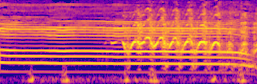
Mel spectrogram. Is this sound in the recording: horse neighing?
yes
